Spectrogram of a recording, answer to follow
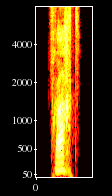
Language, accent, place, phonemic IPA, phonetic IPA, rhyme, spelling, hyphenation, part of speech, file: German, Germany, Berlin, /fraxt/, [fʁäχt], -axt, Fracht, Fracht, noun, De-Fracht.ogg
- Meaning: 1. freight, cargo 2. fare, the price paid for conveyance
